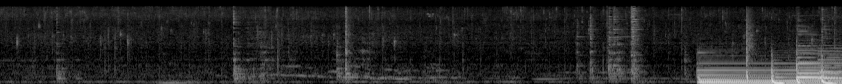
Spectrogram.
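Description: Potato chunks sizzling in hot oil in a nonstick pan, with a spatula clicking against the pan a few times as they are turned. About seven seconds in, loud background music starts suddenly over the frying.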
